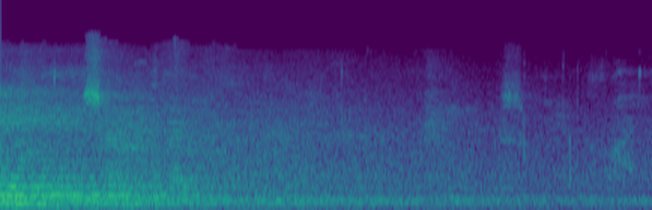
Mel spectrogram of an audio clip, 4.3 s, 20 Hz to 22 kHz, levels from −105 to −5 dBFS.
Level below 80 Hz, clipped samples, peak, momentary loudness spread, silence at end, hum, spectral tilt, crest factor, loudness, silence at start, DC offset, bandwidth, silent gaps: -82 dBFS; under 0.1%; -28 dBFS; 20 LU; 0 s; none; -6 dB/octave; 20 dB; -47 LUFS; 0 s; under 0.1%; 10 kHz; none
